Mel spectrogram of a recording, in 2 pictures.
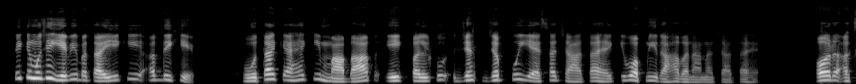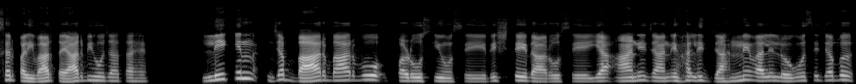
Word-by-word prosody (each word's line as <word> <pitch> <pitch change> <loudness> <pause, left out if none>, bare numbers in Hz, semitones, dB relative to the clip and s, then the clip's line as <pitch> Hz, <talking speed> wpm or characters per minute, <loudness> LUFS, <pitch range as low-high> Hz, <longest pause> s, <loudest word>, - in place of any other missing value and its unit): लेकिन 290 +1 +3
मुझे 290 0 +8
ये 200 -7 +8
भी 235 +3 -3
बताइए 170 -3 +3
कि 245 +2 -9
अब 205 -1 -6
देखिए 210 -3 -3 0.5
होता 160 +10 +5
क्या 205 -5 -2
है 210 +4 -4
कि 235 +2 -9
माँ-बाप 140 0 +3 0.2
एक 175 - -2
पल 160 -1 +4
को 210 +3 -9
ज 195 +7 +1
जब 200 +4 +1
कोई 235 -3 -5
ऐसा 145 +8 -2
चाहता 150 -3 -5
है 135 -2 -4
कि 140 +8 -14
वो 195 -1 +2
अपनी 180 0 0
राह 135 +1 -5
बनाना 110 -3 -10
चाहता 110 +1 -18
है 110 0 -17 0.6
और 195 +1 +8
अक्सर 160 +6 -2
परिवार 150 0 +2
तैयार 145 +4 +2
भी 190 - -8
हो 185 -1 -3
जाता 160 -2 -7
है, 150 -1 -12 0.6
लेकिन 245 - +1 0.2
जब 220 -5 -4
बार-बार 185 +6 +5
वो 210 +2 +1 0.2
पड़ोसियों 160 -2 -2
से, 140 0 -11
रिश्तेदारों 150 -5 -2
से 145 +1 -8
या 160 +3 -1
आने-जाने 165 +1 -2
वाले 185 +1 -3
जानने 160 +8 -3
वाले 175 -1 -1
लोगों 165 +2 -4
से 195 +2 -13
जब 195 +2 -4
170 Hz, 185 wpm, -22 LUFS, 150-200 Hz, 0.6 s, मुझे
